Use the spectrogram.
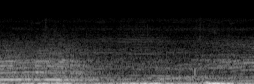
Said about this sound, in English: Street lamps are furnishing the only light at 516 Main Street, and you can hear cattle in a barn at the end of the block.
